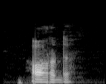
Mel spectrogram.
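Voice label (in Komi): "орд", Komi, male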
